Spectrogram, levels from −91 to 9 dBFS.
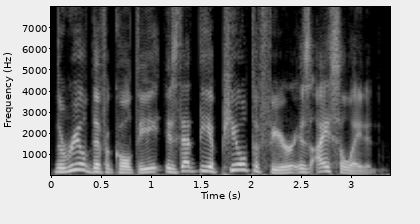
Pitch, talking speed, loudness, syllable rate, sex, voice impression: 175 Hz, 195 wpm, -18 LUFS, 5.7 syllables/s, male, masculine, adult-like, slightly fluent, sincere, slightly friendly, slightly lively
